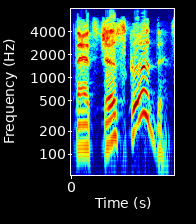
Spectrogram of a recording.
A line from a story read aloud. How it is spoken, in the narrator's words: said Aaron happily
